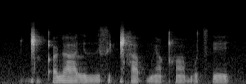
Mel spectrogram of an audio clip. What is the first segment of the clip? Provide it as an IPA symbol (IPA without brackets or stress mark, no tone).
ɡ͡ǁ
